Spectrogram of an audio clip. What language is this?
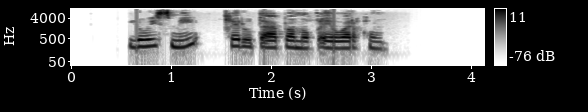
Corongo Ancash Quechua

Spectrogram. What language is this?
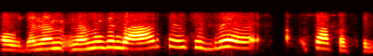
Kannada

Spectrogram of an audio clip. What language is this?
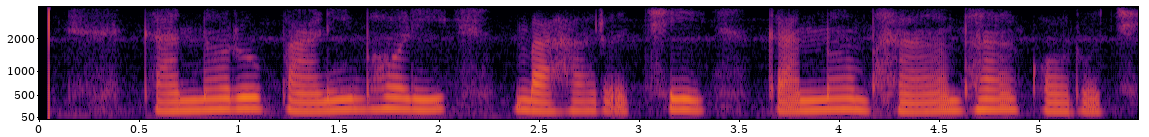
Odia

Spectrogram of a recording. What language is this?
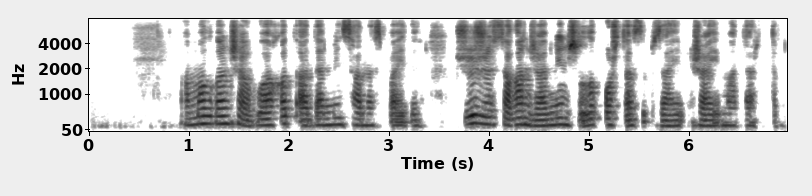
Kazakh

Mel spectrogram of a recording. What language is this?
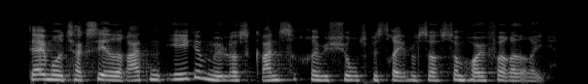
Danish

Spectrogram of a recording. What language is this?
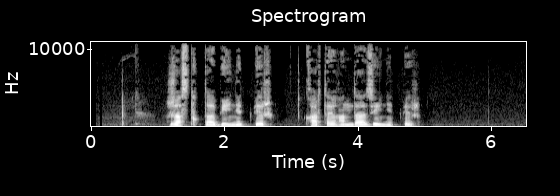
Kazakh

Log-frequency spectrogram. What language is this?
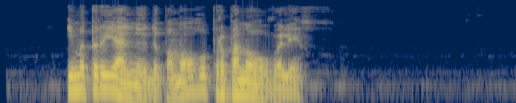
Belarusian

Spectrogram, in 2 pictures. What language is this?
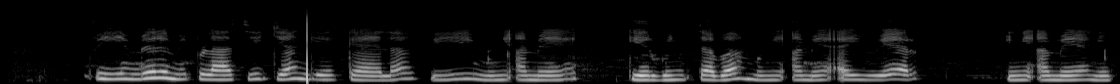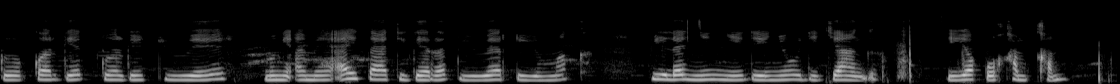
Wolof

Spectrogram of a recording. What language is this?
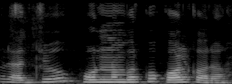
Odia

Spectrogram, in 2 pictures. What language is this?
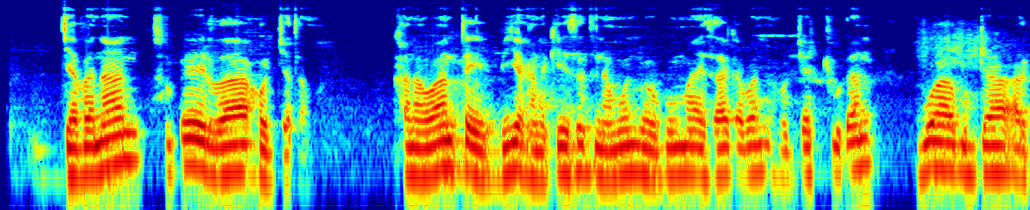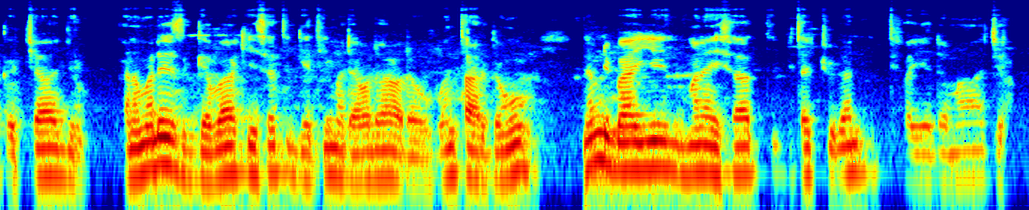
Oromo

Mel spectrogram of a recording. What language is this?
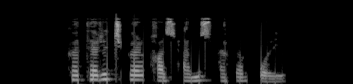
Adyghe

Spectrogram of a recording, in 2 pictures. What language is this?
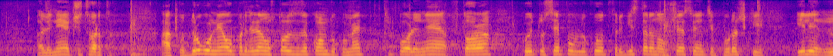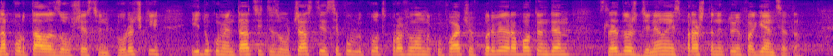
Bulgarian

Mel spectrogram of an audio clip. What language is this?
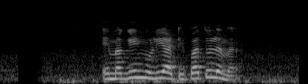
Sinhala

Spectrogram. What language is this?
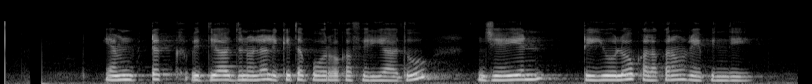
Telugu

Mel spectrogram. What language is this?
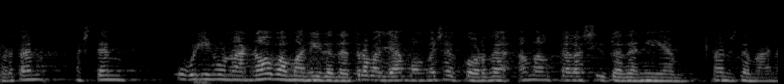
Catalan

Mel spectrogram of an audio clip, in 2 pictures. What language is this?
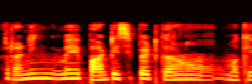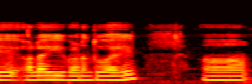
Sindhi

